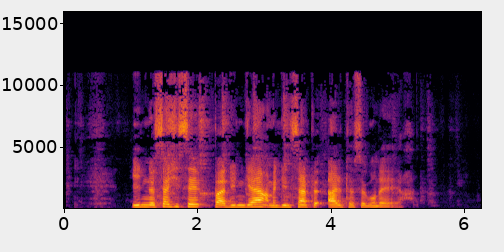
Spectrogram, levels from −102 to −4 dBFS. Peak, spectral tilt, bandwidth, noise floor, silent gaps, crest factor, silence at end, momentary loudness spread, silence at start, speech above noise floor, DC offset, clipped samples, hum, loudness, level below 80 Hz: -4 dBFS; -4.5 dB/octave; 11.5 kHz; -74 dBFS; none; 22 dB; 1.05 s; 11 LU; 1.05 s; 52 dB; under 0.1%; under 0.1%; none; -22 LUFS; -68 dBFS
